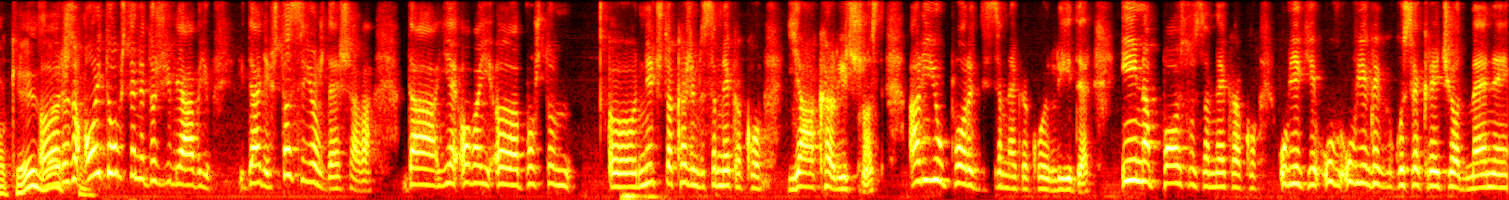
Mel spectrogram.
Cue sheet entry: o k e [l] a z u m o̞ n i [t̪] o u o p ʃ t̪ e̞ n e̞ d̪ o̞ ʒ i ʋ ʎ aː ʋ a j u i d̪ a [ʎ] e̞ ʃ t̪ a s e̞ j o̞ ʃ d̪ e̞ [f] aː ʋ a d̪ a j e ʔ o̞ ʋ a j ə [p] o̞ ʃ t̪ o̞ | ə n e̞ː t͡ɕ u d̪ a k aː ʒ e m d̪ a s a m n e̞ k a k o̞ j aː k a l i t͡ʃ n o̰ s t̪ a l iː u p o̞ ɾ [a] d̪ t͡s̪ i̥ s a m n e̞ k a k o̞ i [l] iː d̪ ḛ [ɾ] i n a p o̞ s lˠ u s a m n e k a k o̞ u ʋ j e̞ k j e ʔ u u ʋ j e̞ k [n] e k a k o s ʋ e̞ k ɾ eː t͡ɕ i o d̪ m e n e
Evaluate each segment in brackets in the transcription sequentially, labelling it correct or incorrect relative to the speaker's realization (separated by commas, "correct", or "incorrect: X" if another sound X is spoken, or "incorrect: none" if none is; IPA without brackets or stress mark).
incorrect: ɾ, correct, correct, incorrect: ʃ, correct, incorrect: e, correct, correct, correct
